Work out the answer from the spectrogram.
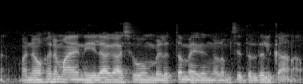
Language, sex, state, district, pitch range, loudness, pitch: Malayalam, male, Kerala, Kollam, 100-105 Hz, -17 LUFS, 105 Hz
